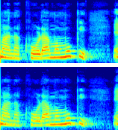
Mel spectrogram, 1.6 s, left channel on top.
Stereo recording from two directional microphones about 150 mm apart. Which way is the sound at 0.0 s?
35° left (ahead or behind).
